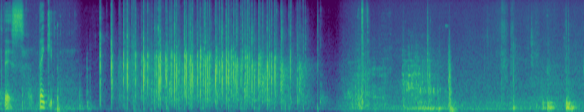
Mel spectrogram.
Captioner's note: applause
